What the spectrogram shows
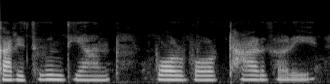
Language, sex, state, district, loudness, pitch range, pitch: Chakma, female, Tripura, Dhalai, -22 LUFS, 205-220 Hz, 215 Hz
